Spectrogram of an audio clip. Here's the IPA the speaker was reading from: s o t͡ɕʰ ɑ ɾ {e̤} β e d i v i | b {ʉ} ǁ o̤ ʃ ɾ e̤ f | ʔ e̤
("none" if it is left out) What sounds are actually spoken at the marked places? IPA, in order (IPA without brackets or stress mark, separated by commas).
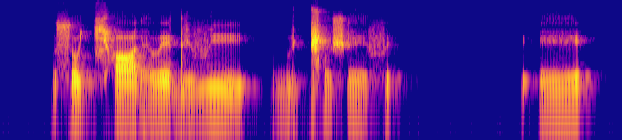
ɛ̤, ʉ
